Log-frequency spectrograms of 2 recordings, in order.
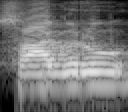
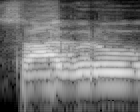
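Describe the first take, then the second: The two takes are said the same way.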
